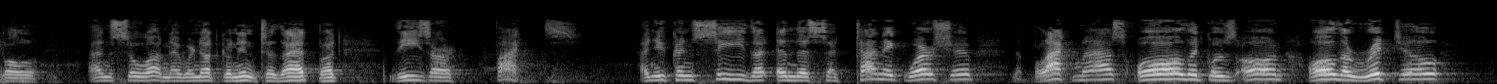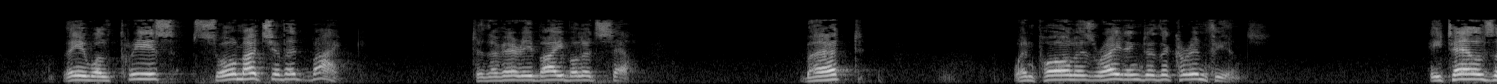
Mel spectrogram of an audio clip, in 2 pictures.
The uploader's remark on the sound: Preached in Grafton. At the Lord's Day Morning service on 31st March, 2019.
